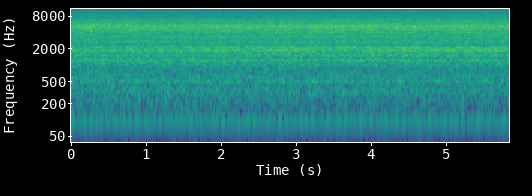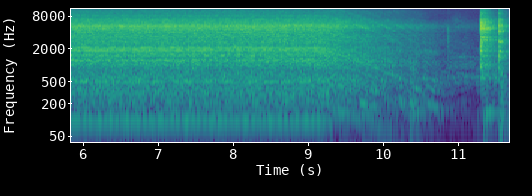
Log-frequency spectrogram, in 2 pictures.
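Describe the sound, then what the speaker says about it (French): A loud, steady electric mixer beating eggs whirs continuously for about ten seconds, then winds down and stops, followed by a couple of small knocks. "on va commencer par battre les œufs comme une omelette"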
